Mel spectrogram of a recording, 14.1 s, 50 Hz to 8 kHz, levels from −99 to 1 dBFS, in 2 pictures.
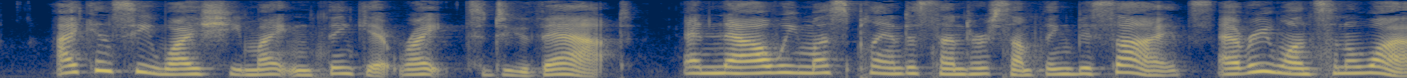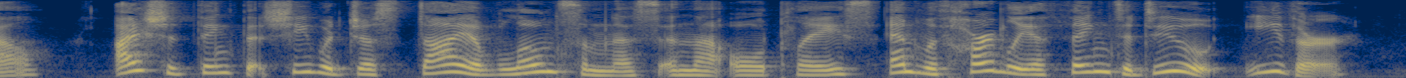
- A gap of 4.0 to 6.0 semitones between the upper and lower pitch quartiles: Yes, wide, 5.4 semitones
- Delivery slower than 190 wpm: No, average, 200 wpm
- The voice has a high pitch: Yes, high, 215 Hz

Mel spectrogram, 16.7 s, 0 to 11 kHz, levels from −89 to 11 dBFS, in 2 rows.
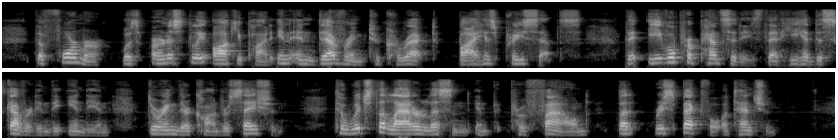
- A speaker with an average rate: No, slow, 125 wpm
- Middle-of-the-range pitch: Yes, medium, 145 Hz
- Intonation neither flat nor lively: No, wide, 5.9 semitones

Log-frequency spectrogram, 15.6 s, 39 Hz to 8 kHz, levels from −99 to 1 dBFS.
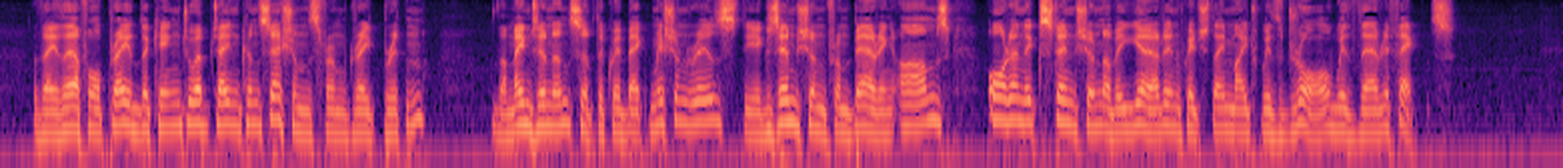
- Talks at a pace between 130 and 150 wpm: Yes, average, 140 wpm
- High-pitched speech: No, low, 135 Hz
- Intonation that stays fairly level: No, average, 3.8 semitones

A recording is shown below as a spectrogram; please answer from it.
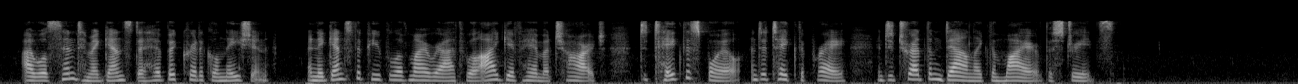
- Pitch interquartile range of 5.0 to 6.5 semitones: No, average, 4.1 semitones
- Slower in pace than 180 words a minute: No, average, 190 wpm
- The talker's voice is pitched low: No, high, 190 Hz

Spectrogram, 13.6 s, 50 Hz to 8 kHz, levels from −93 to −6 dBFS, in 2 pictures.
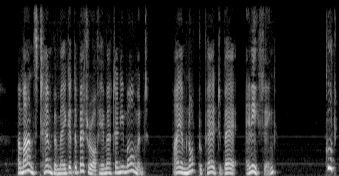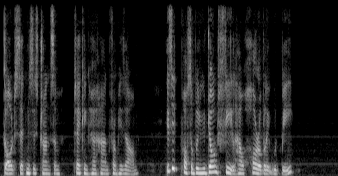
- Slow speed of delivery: No, average, 180 wpm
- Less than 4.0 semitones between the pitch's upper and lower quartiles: No, average, 4.3 semitones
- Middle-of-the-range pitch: No, high, 200 Hz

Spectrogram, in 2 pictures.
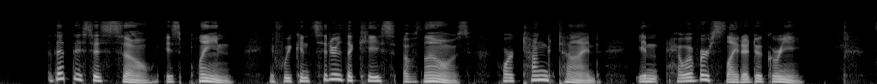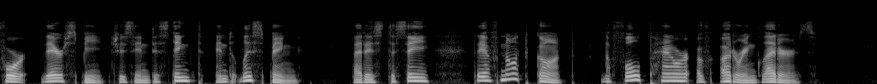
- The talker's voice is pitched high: No, low, 130 Hz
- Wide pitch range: Yes, wide, 7.7 semitones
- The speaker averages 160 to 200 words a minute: No, average, 145 wpm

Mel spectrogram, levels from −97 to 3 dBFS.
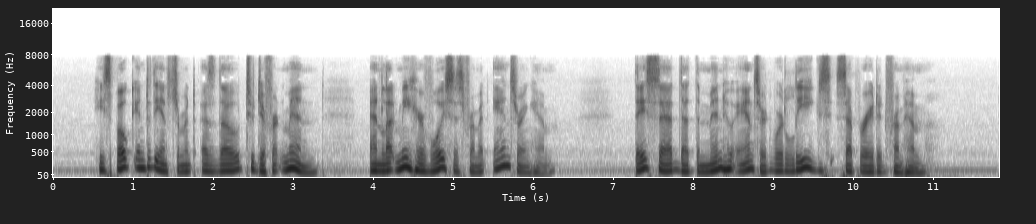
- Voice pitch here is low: Yes, low, 115 Hz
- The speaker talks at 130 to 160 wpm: Yes, average, 155 wpm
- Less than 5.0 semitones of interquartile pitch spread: No, wide, 5.5 semitones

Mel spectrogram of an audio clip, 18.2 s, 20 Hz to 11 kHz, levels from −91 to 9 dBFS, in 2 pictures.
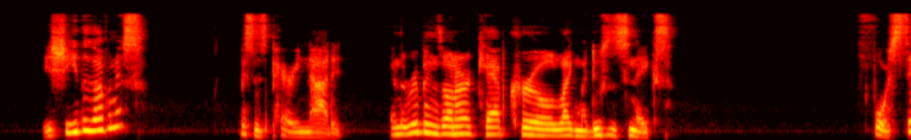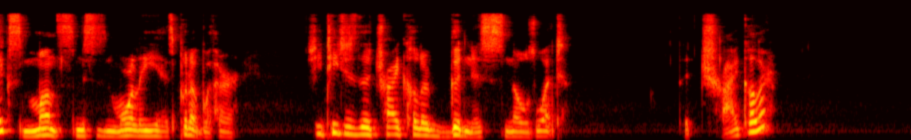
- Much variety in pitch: Yes, wide, 6.8 semitones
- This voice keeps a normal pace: No, slow, 120 wpm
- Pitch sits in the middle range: Yes, medium, 155 Hz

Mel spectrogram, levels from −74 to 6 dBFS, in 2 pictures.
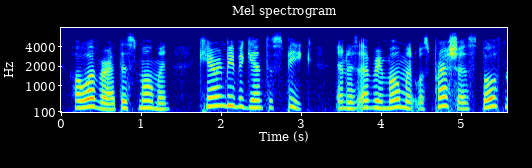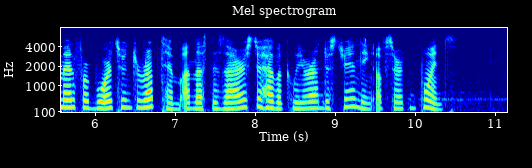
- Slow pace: No, average, 160 wpm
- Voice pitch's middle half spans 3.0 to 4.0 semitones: Yes, average, 3.4 semitones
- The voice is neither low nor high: No, high, 235 Hz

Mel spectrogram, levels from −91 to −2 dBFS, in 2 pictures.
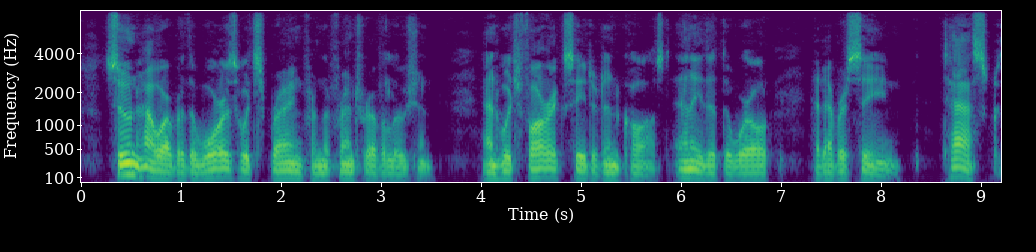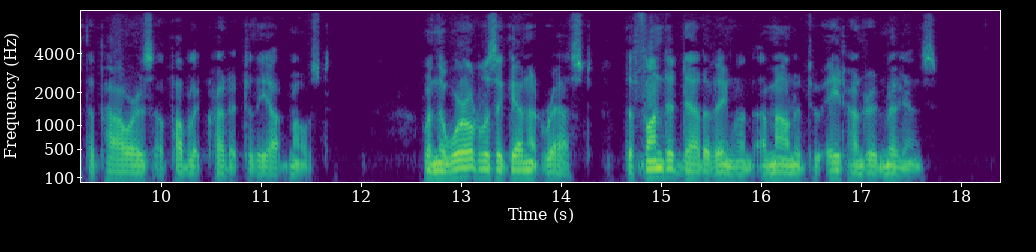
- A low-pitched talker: Yes, very low, 90 Hz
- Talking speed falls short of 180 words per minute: Yes, average, 160 wpm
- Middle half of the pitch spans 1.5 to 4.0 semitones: Yes, average, 3.2 semitones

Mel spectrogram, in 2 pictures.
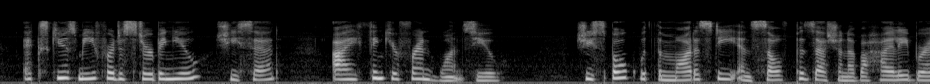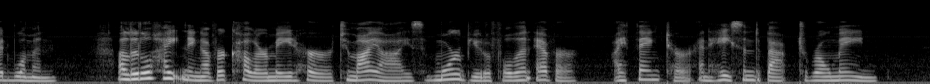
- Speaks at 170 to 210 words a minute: No, average, 160 wpm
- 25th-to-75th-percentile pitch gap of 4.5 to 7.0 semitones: Yes, average, 5.1 semitones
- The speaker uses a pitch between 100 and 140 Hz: No, high, 200 Hz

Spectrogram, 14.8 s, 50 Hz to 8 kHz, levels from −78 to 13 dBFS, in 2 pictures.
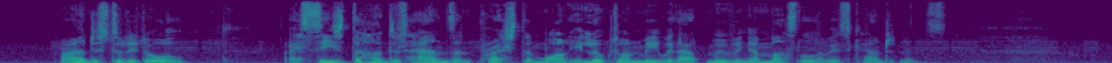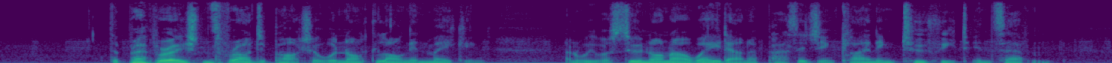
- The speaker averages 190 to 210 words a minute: Yes, average, 200 wpm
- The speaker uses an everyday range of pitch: Yes, average, 3.1 semitones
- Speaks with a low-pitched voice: Yes, very low, 90 Hz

